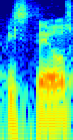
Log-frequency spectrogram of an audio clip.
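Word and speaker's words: πίστεως: Aquí la palabra fe que estamos viendo en esta epístola, vemos que se pronuncia pisteos, como dije hace un rato, pistis y ahora pisteos.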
